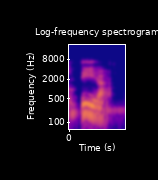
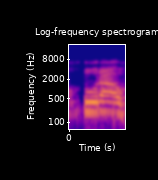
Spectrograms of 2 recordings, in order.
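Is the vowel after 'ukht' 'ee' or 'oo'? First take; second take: ee; oo. First: The vowel after 'ukht' is an 'ee' sound. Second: The vowel after 'ukht' is an 'oo' sound. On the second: "इसी तरह उख्तुरा"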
